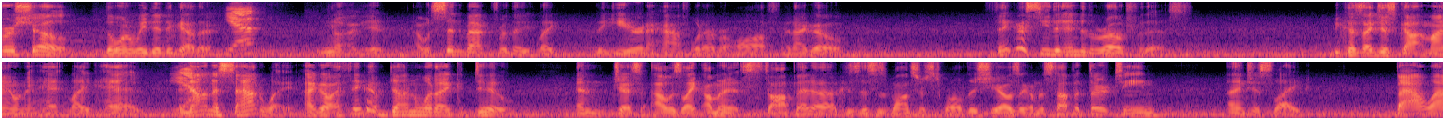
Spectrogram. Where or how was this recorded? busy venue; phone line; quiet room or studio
busy venue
